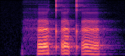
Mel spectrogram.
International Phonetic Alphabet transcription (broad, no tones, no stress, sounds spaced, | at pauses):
h œ kʼ œ kʼ œ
